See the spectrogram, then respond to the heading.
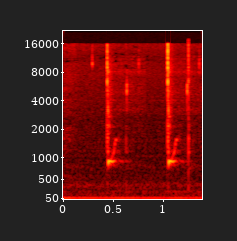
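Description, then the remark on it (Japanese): Two clear water-drop plinks as water is dropped into a filled cup in a kitchen, recorded into a sampler, each a short bright splash with a quick rising ring, spaced about half a second apart over a faint steady hum. “これはあの僕がキッチンでコップに水張ってこう水をこう落とした時の音をこれサンプラーなんで録音できるんですよ”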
